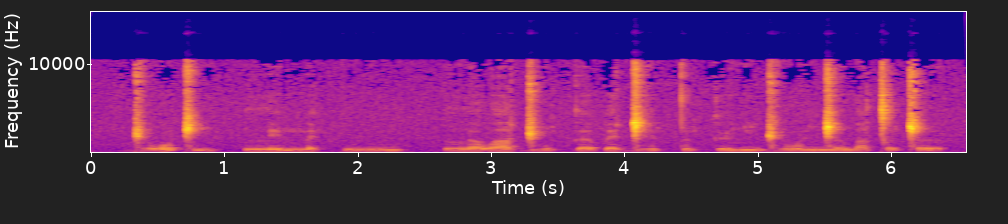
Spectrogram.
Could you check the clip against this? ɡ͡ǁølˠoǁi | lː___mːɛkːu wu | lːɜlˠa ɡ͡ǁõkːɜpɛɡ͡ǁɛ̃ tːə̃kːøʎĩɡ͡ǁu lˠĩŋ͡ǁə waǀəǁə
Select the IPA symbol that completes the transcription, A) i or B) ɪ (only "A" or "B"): B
